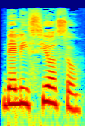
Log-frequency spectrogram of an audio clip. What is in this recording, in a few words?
"delicioso", spanish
